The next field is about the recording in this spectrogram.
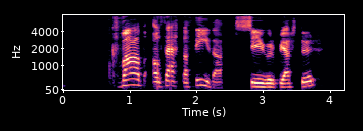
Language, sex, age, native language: Icelandic, male, 13, Icelandic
